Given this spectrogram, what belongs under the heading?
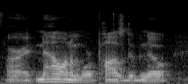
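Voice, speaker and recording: A young man with a cold, congested, chatting casually and rambling in a relaxed, self-deprecating way as a book vlogger. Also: lowish voice, fast, gravelly, slight background noise. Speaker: booktube vlogger. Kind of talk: casual vlog chat.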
